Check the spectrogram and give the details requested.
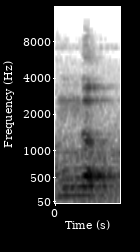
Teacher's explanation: यम हे कळतच नाही आपल्याला उच्चारण कारण की अर्धा नाकातून येतोय अर्धा उच्चार नाकातून येतोय अर्धा तोंडातून येतोय तर नाक आणि तोंडाचं उच्चारण मिक्स होऊन उंग य असा उच्चारण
